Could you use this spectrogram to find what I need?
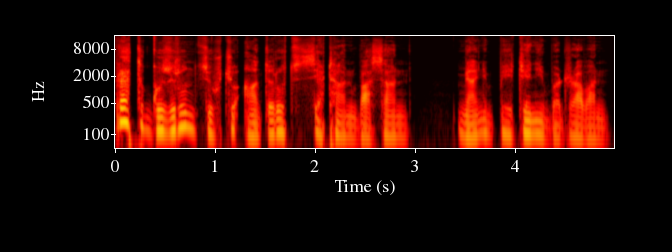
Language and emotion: Kashmiri, fearful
